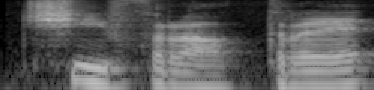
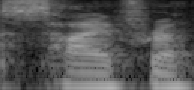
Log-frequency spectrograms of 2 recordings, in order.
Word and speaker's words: Cifra: famous designer clock is called a chifra not Cyra 3 by the brand Solari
